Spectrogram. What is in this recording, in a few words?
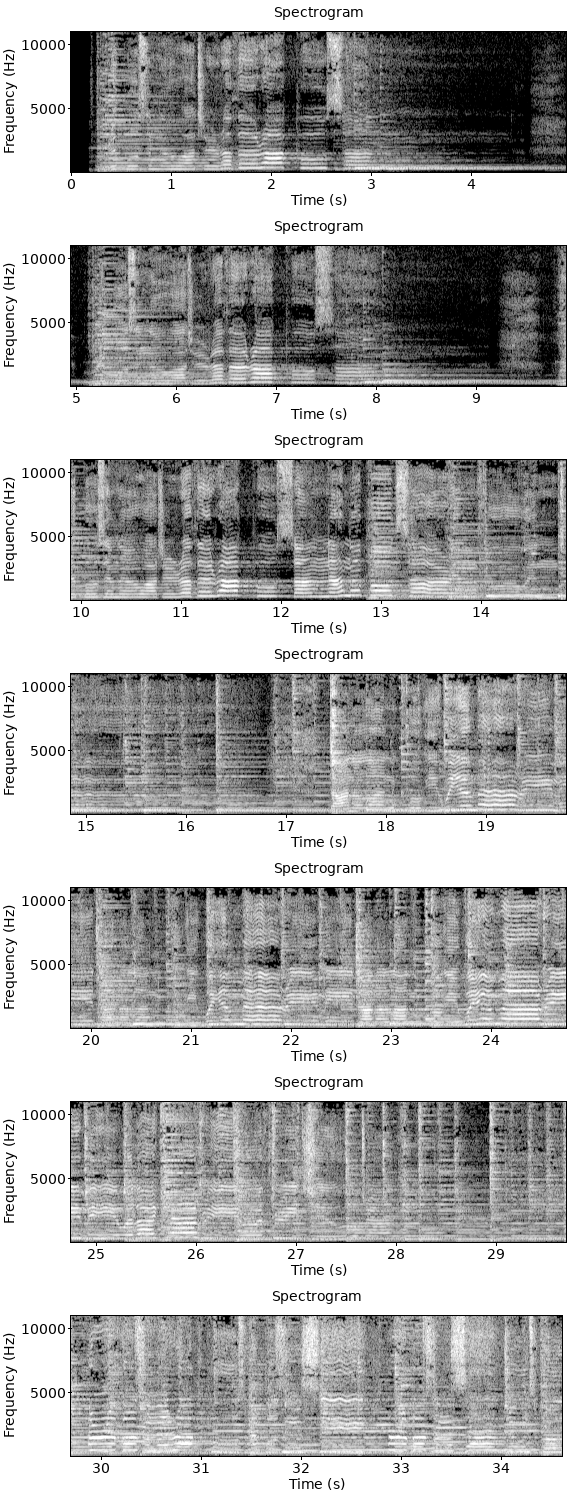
Fiddle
